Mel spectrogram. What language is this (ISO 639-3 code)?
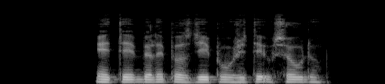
ces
